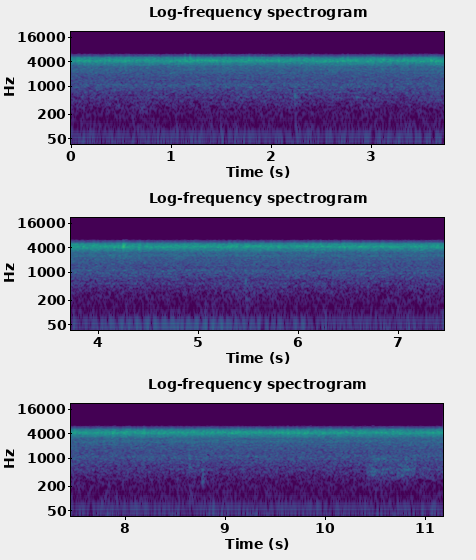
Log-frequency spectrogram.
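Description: Steady, even hiss with no distinct events, brightest in the upper treble.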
